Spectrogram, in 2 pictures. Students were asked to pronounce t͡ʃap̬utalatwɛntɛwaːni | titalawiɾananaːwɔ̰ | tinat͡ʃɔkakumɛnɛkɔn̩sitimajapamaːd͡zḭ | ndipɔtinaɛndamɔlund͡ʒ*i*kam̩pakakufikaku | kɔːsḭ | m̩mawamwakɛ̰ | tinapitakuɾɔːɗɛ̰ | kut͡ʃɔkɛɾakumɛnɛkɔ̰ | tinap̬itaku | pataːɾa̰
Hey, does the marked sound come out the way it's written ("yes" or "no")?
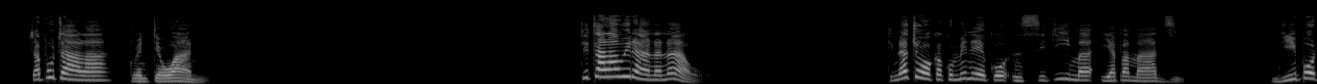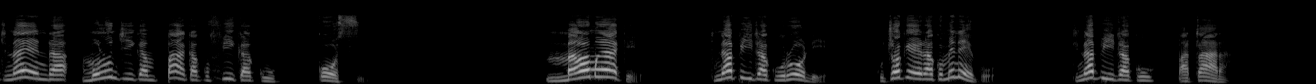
yes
